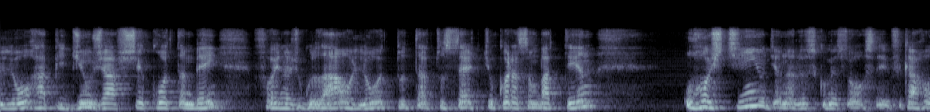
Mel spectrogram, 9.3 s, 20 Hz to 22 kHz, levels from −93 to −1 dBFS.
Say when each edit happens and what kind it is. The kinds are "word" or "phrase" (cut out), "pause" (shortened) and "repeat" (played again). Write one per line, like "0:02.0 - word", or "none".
none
